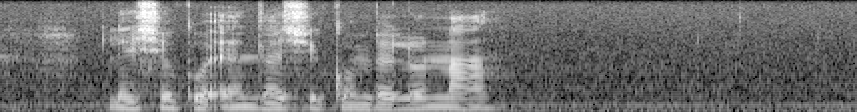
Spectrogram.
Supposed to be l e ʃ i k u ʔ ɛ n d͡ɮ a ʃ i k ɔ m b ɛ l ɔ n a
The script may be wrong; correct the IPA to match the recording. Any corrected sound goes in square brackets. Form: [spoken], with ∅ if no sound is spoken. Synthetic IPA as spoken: l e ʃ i k u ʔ ɛ n d͡ɮ a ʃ i k ɔ m b ɛ l ɔ n a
